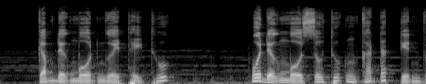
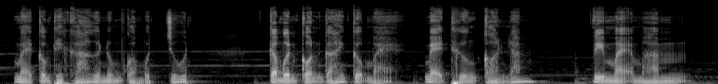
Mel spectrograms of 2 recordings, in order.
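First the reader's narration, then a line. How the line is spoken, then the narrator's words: Weak faint whisper. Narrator (Vietnamese): Bà Hiền đáp bằng giọng thều thào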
